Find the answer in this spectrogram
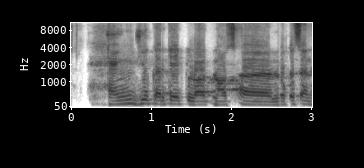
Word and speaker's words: Hague: ये world code जो है ये हैंगजू करके एक लोकेशन है नॉर्थर्न लैंड में। नॉर्थर्न लैंड का हैंगे में है, HAGUE, ठीक है। इसका प्रोनाउंसिएशन हम लोग करेंगे हैंग, HAGUE।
